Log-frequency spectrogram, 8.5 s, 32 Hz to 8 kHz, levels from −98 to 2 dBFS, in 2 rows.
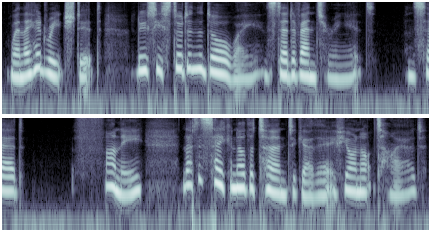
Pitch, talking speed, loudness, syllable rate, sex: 220 Hz, 195 wpm, -19 LUFS, 5.9 syllables/s, female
